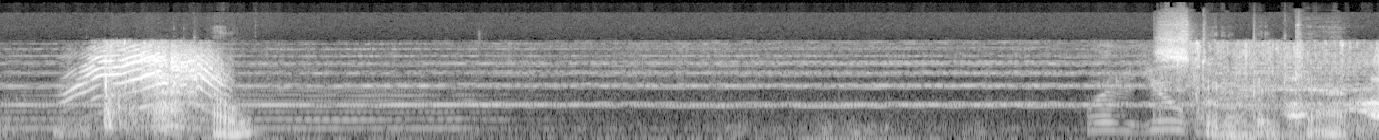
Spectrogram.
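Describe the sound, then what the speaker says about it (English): A cat gives a loud, drawn-out meow, then a long pause filled by sustained humming tones, then a second strained, rising meow at the end. "Stupid cat."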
